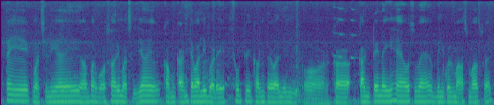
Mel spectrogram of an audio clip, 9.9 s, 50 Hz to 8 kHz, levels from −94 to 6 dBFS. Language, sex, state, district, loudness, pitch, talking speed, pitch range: Hindi, male, Uttar Pradesh, Muzaffarnagar, -30 LUFS, 110 Hz, 160 wpm, 105-120 Hz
